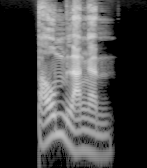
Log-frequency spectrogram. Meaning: strong dative masculine/neuter singular of baumlang
- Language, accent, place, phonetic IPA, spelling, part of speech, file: German, Germany, Berlin, [ˈbaʊ̯mlaŋəm], baumlangem, adjective, De-baumlangem.ogg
